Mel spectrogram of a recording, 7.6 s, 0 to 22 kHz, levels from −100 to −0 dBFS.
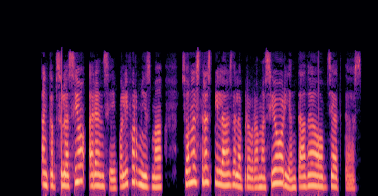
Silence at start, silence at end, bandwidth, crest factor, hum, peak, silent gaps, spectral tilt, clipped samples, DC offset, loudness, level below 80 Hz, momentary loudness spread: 0.8 s; 0.4 s; 7.8 kHz; 16 dB; none; -2 dBFS; 1.71-1.76 s, 3.56-3.63 s, 4.24-4.28 s, 6.82-6.88 s; -6 dB/octave; under 0.1%; under 0.1%; -18 LUFS; -62 dBFS; 7 LU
